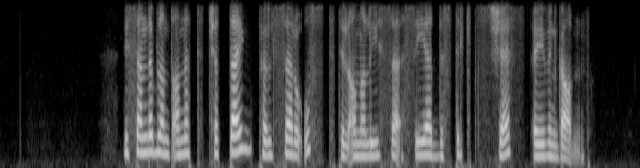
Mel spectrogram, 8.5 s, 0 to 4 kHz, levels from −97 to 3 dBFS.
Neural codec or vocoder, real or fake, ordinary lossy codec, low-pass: codec, 16 kHz in and 24 kHz out, 1 kbps, XY-Tokenizer; fake; Opus, 32 kbps; 3.6 kHz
